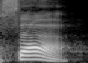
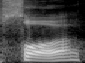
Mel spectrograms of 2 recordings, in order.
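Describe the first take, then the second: First: The letter is pronounced light and thin. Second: The letter is pronounced heavy and thick. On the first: The speaker calls it wrong. "tak boleh sebut sa" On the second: The speaker calls it right. "kan sebut sa"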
